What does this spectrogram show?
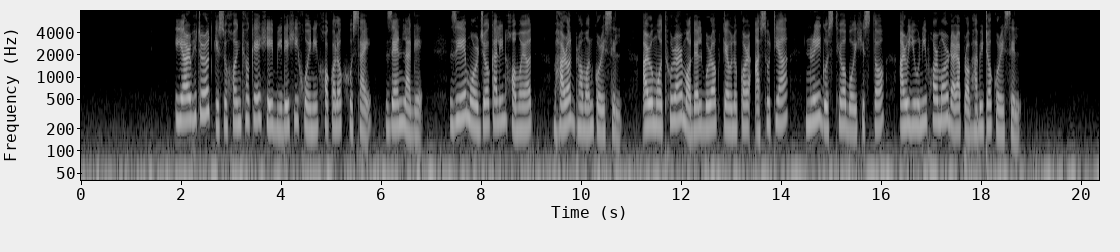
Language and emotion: Assamese, neutral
